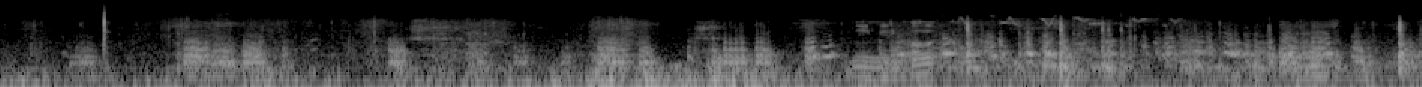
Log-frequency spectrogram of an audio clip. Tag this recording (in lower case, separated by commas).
speech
